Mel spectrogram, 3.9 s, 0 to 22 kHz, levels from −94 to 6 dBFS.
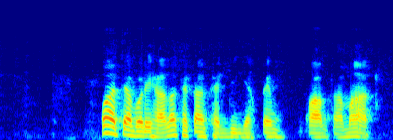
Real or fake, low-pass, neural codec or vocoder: fake; 9.9 kHz; vocoder, 22.05 kHz, 80 mel bands, WaveNeXt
